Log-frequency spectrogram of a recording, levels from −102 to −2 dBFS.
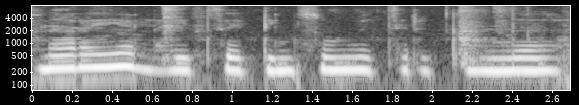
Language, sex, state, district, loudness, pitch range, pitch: Tamil, female, Tamil Nadu, Nilgiris, -12 LUFS, 220-240 Hz, 230 Hz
